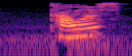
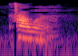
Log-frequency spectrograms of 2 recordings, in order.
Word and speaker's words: cower: Cower? Cower, right? Yes. Cower. Actually, the W is silent. It's very in detail now. I'm giving to you. Okay. So it is quite the same like flower.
